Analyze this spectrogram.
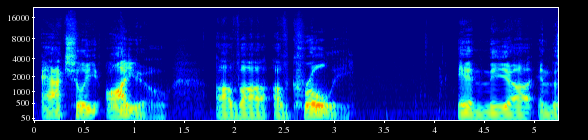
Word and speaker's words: Crowley: dawn and you know aleister crowley and yes crowley is the correct pronunciation and uh then i noticed for the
